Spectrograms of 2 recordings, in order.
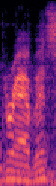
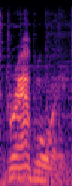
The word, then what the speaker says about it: Gravois: Chitto it's Shoto though it's not gravis it's Gravois no it's not Gravois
